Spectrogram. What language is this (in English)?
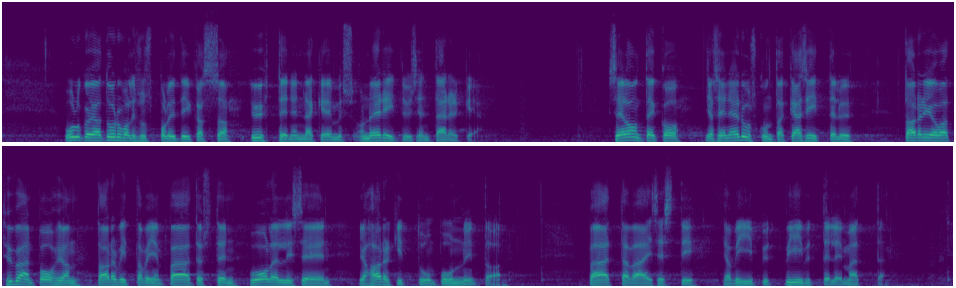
Finnish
